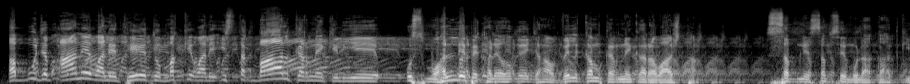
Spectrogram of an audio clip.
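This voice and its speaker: A man, preaching a sermon at a public religious gathering, emphatic and asking the audience rhetorical questions. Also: medium pitch. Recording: live crowd in background.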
